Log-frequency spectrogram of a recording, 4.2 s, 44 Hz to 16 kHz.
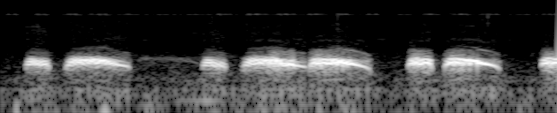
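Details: Rain-soaked contest between a decoy and a wild spotted dove, 26 November 2022; mellow repeated coos in short-then-long pairs, some long notes running together, steady rhythm throughout.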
